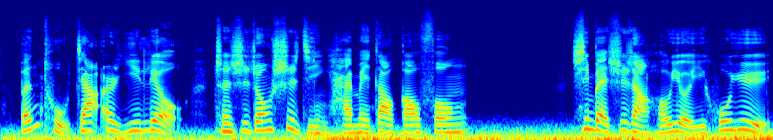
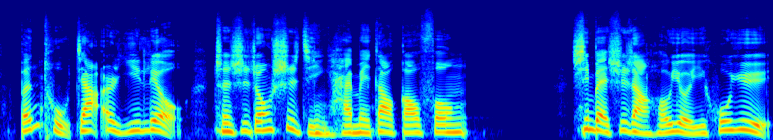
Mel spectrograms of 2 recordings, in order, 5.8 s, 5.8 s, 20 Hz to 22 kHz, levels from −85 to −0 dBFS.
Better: second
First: low rumble; faint; throughout; 25 dB below the speech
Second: none

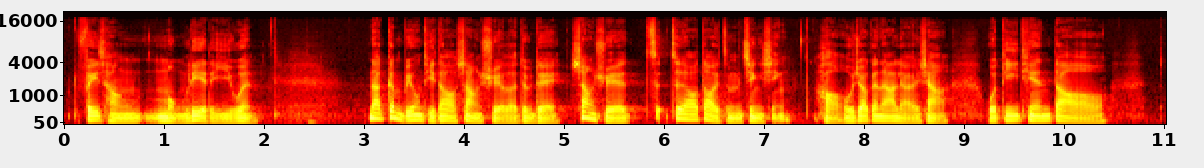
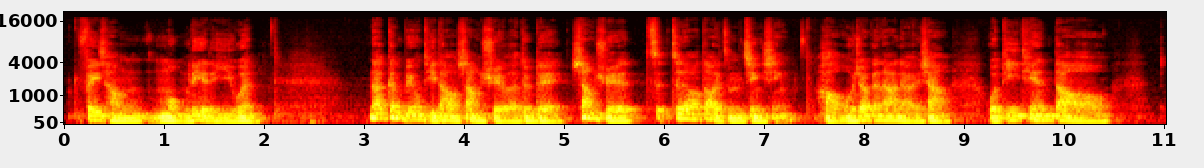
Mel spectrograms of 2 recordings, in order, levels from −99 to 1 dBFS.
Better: first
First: none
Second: off-mic speech; far // room echo; very slight; dies away in 0.2 s

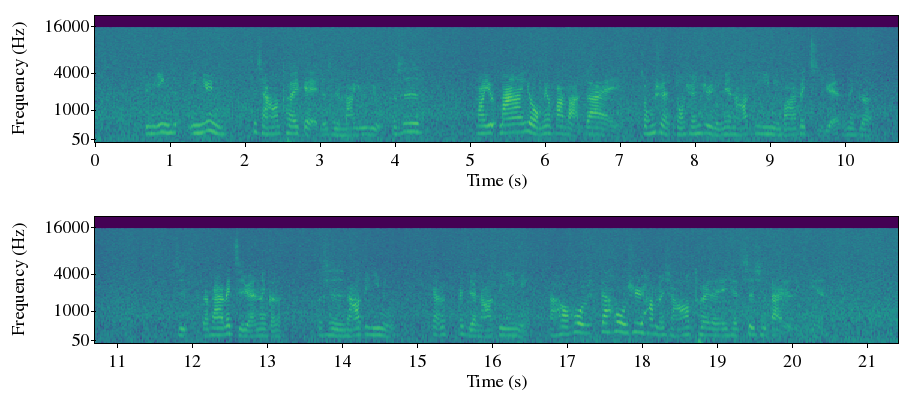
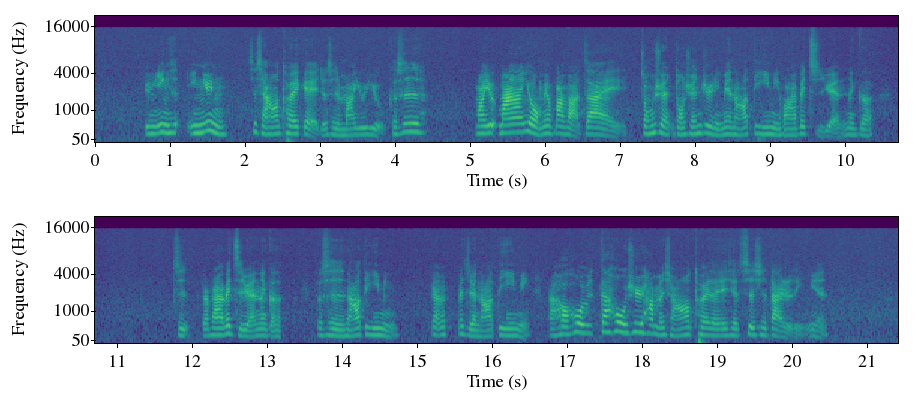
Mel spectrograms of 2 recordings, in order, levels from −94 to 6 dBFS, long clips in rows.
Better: second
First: hiss; loud; throughout; 4 dB below the speech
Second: hiss; faint; throughout; 20 dB below the speech

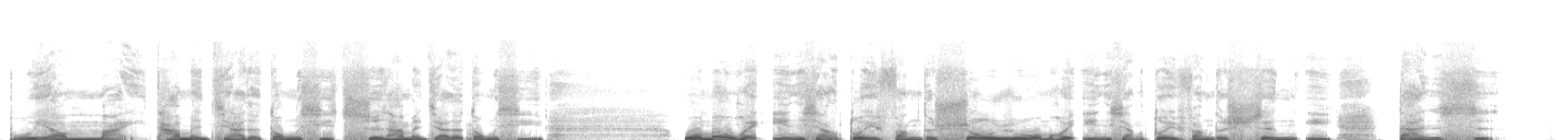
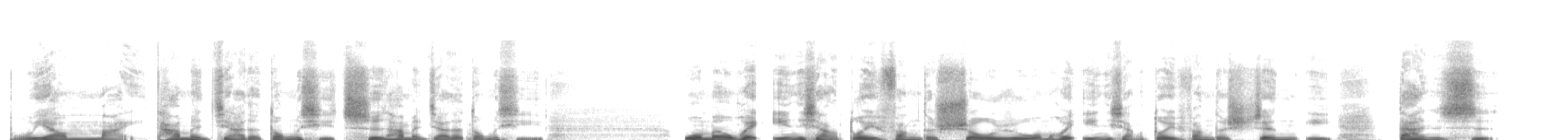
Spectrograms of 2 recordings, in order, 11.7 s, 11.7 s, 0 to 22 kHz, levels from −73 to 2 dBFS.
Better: second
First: distortion; heavy; 6 dB below the speech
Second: none

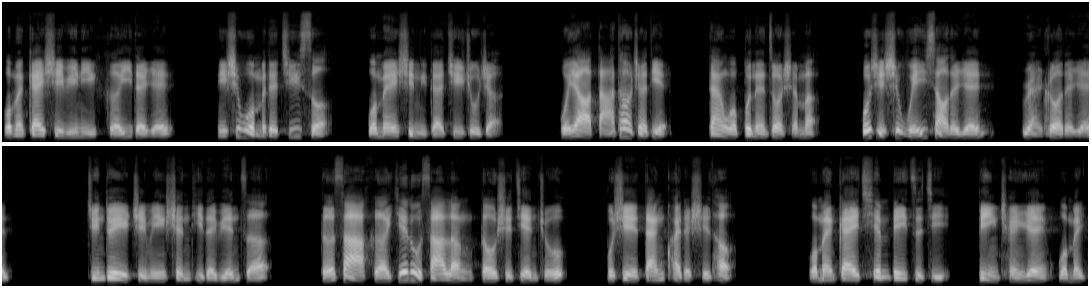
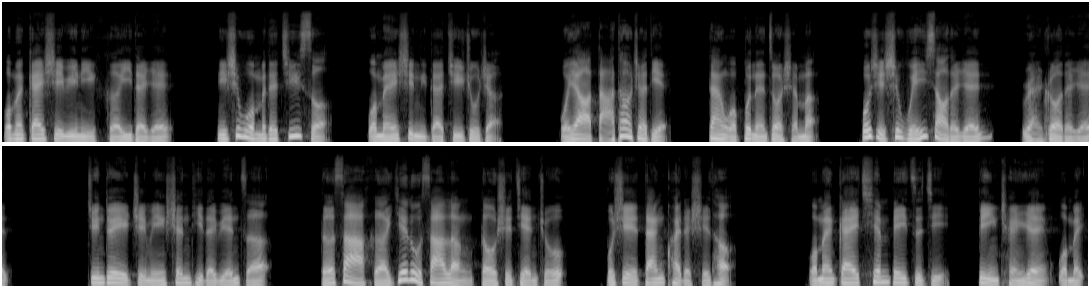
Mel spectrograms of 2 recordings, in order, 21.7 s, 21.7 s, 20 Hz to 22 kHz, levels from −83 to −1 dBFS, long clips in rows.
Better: second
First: thin; very; fading below 300 Hz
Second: none

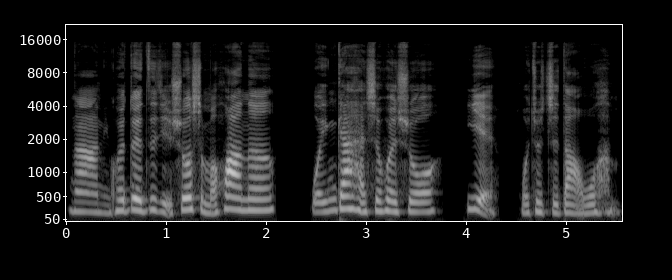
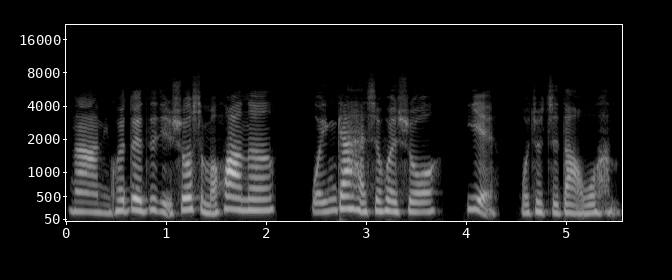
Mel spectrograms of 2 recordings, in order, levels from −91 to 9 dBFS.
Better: first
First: none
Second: muffled; very; fading above 3 kHz

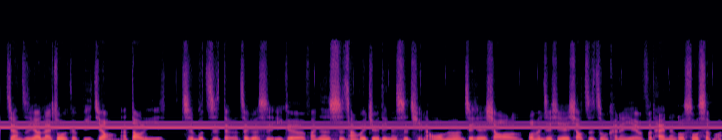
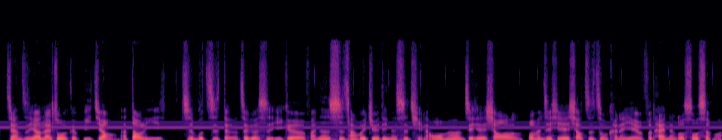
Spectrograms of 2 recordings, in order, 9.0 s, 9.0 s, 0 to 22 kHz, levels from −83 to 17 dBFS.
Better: second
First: high-pitched whine; loud; throughout; 2 kHz, 7 dB below the speech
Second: high-pitched whine; faint; throughout; 2 kHz, 25 dB below the speech

